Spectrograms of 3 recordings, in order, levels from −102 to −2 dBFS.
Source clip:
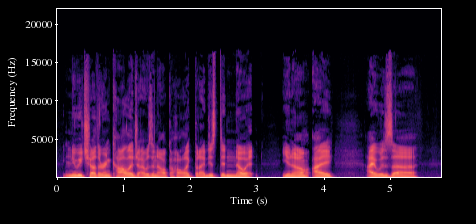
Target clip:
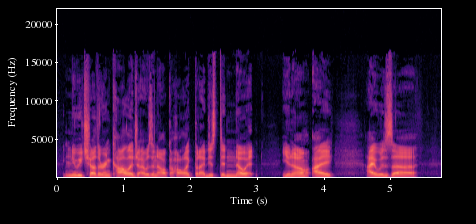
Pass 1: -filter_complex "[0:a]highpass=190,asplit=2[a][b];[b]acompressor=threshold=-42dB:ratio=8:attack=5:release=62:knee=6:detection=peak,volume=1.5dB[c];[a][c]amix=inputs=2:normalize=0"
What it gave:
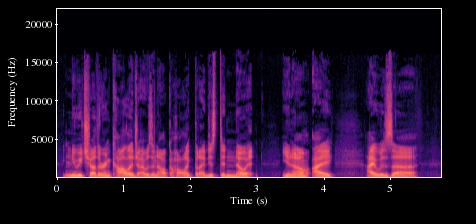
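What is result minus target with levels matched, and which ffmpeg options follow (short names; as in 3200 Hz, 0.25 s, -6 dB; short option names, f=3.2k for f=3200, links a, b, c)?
250 Hz band +5.0 dB
-filter_complex "[0:a]highpass=430,asplit=2[a][b];[b]acompressor=threshold=-42dB:ratio=8:attack=5:release=62:knee=6:detection=peak,volume=1.5dB[c];[a][c]amix=inputs=2:normalize=0"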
